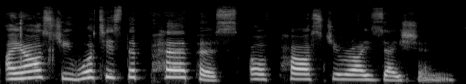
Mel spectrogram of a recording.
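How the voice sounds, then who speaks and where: A woman's voice: a little high, expressive, takes it slowly, darkish tone. A woman calling into a live debate, insistent and sarcastic, repeating her point over interruptions. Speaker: guest caller on a livestream.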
